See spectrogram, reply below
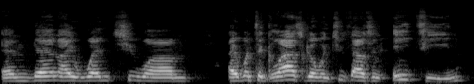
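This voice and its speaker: A man's voice: a little high, steady tone, measured pace, a little mellow, rough recording. A man with a nasal New York accent chatting casually as a guitarist in an interview, stammering and repeating himself as he rambles. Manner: rambling, stammering, repeats words and says "you know" often. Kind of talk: casual chat.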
